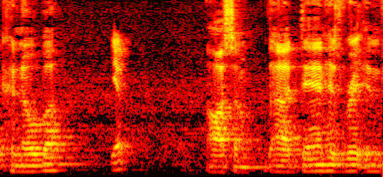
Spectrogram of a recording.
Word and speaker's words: Canova: Am I pronouncing this right? Canova.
